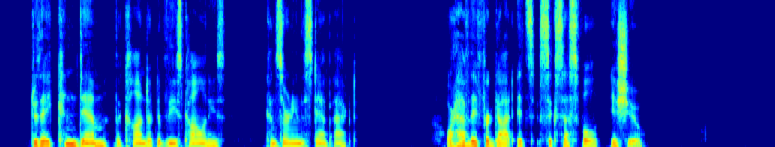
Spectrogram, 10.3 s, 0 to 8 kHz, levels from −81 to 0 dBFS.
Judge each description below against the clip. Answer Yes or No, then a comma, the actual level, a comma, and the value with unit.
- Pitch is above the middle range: No, low, 135 Hz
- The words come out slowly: Yes, slow, 130 wpm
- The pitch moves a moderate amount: Yes, average, 3.1 semitones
